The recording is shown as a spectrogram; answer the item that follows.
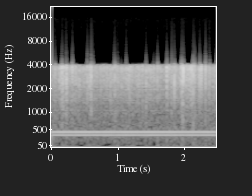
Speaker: we want to take dial tone away and I want you to hear that there's all kinds of cracking and popping and sizzling coming from this handset and that's basically from the T1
